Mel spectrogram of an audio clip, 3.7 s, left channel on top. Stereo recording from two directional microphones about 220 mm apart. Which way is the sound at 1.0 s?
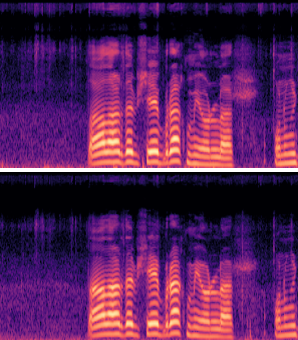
20° left (ahead or behind).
